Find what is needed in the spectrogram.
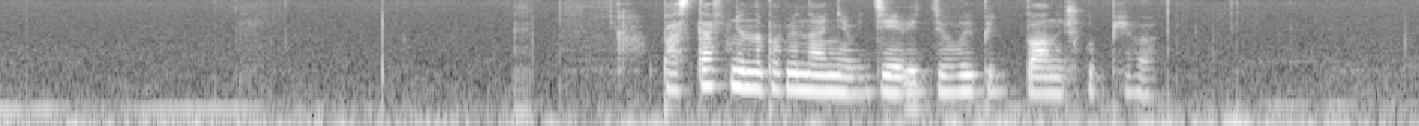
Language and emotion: Russian, neutral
